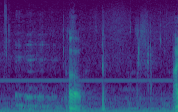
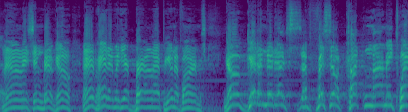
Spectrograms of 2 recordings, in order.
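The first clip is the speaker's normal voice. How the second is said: stern colonel; 9 semitones higher than usual. Acted. Colonel scolding Bilko.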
